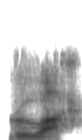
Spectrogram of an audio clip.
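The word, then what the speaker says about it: רוּחַ: Entonces es ruach, ruach. ¿Sí? Se dice la shurek y la patah casi juntos, ruach.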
